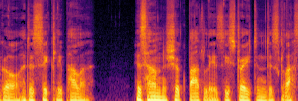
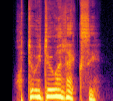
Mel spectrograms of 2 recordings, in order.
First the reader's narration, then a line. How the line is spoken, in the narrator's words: he squeaked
